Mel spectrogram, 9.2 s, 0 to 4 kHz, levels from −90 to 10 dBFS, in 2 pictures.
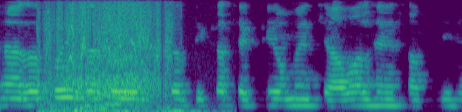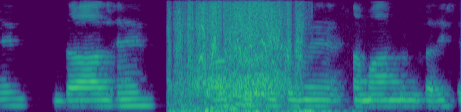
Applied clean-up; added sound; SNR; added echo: none; Squeak; -2 dB; none.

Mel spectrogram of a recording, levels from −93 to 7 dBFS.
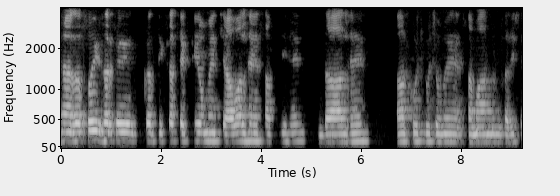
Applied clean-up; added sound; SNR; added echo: none; none; none; none.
